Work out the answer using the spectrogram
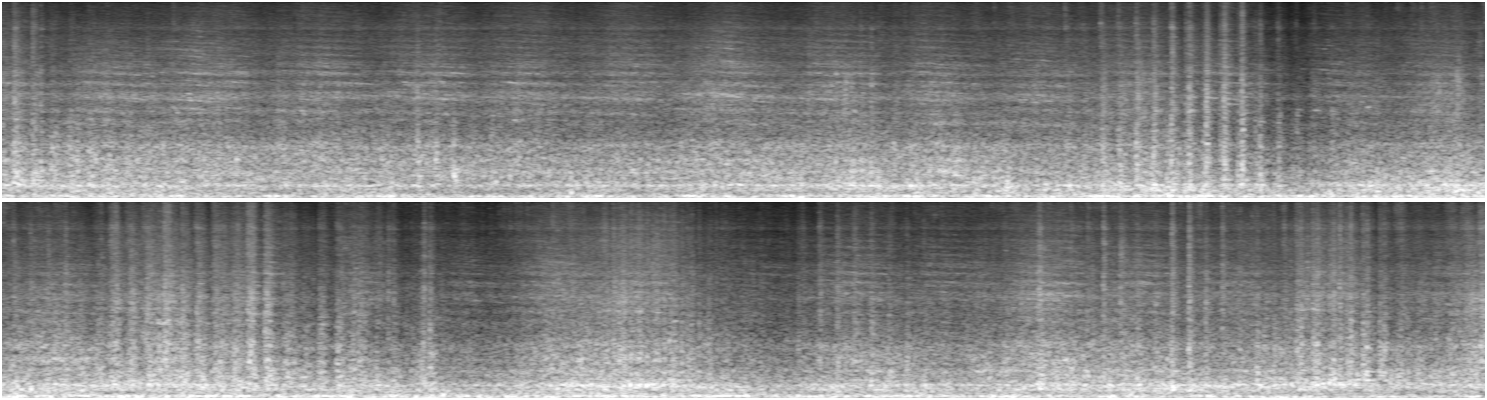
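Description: Coal train's cars rolling past close by: a steady rumble of steel wheels on rail with repeated clickety-clack clicks as the wheels cross rail joints.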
